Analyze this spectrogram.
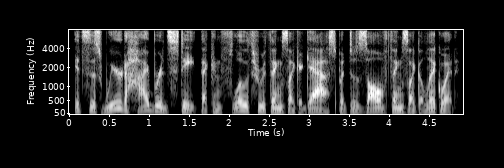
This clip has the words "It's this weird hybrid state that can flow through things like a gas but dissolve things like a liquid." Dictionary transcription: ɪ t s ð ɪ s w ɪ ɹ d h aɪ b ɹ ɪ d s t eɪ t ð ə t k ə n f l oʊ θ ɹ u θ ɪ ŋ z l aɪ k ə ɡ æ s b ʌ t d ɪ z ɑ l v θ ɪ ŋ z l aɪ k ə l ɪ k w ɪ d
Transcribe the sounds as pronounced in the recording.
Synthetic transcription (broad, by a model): ɪ t s ð ɪ s w ɪ ɹ d h aɪ b ɹ ɪ d s t eɪ t ð ə t k ə n f l oʊ θ ɹ u θ ɪ ŋ z l aɪ k ə ɡ æ s b ʌ t d ɪ z ɑ l v θ ɪ ŋ z l aɪ k ə l ɪ k w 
